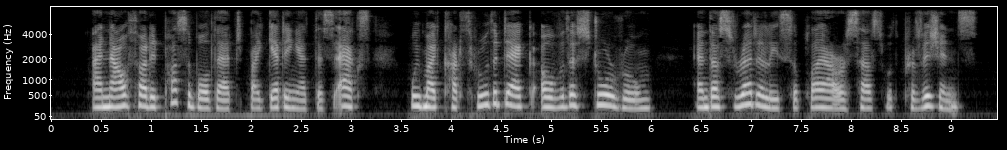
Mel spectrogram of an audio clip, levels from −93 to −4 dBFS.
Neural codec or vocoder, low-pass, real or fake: none; 7.2 kHz; real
